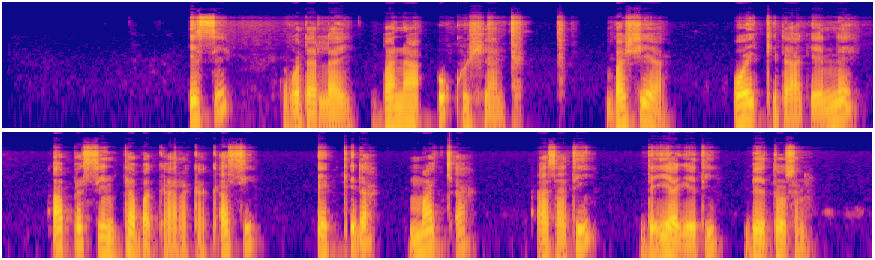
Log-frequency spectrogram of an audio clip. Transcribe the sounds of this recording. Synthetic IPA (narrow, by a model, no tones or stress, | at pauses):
ʔɪsːɪ | wɔd̪ɐlːɐj | bɐnaːʊkʊʃɪjɐn | bɐʃɪja | ɔjkʼːɪd̪a̰ːɡe̞ːnːɛ | ʔɐpːɛsɪnt̪ːɐbɐɡːa̰ːɾʔɐ̰kːɐ̰kʼɐsːɪ | ɛkʼːɪd̪ɐ | mɐt͡ʃʼːɐ | ɐ̰sɐt̪ɪ | d̪ɛʔɪjaːɡe̞ːt̪ɪ | be̞ːt̪ːo̞ːsɔnɐ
